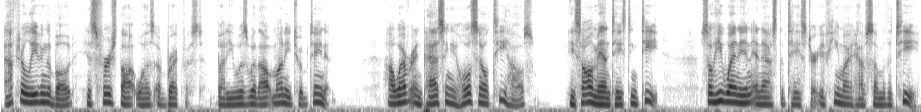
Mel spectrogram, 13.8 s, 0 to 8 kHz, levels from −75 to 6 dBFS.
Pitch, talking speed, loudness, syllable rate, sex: 150 Hz, 205 wpm, -18 LUFS, 5.5 syllables/s, male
